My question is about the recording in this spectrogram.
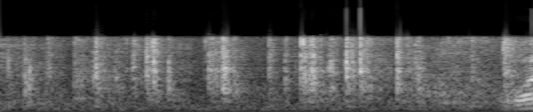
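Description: Small items being handled and moved about on a cluttered desk: a quick, irregular run of clicks and light plastic rattles.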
